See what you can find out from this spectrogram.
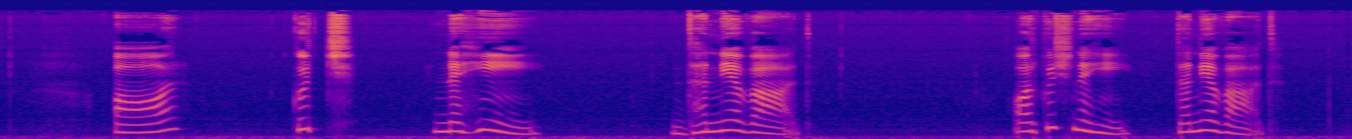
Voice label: Common Hindi Phrases for travel Nothing else thank you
